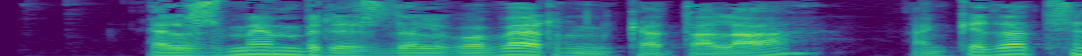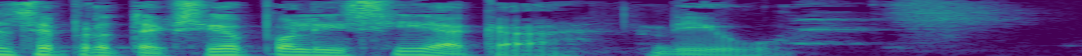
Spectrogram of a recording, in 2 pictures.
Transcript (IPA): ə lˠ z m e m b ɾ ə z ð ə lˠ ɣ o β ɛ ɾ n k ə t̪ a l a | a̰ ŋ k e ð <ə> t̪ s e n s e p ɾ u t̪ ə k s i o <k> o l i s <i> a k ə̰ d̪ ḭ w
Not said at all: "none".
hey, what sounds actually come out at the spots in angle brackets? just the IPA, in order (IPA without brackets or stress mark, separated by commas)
a, p, i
